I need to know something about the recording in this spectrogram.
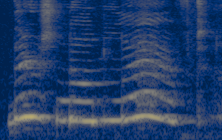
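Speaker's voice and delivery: very high, slow, tearful cub wail; Baby Bear crying. Acted. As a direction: whimper it like a heartbroken cub. Baby Bear upset, porridge gone.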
